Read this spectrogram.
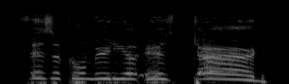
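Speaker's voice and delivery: very high pitched, very slow, very drawn out delivery. Quoting a friend's favorite line about physical media: imitating Rainier. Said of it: "I'm gonna do my best impersonation".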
